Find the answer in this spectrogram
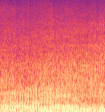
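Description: Motorcycle and scooter engines idling in stopped city traffic: a steady low rumble with no break.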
